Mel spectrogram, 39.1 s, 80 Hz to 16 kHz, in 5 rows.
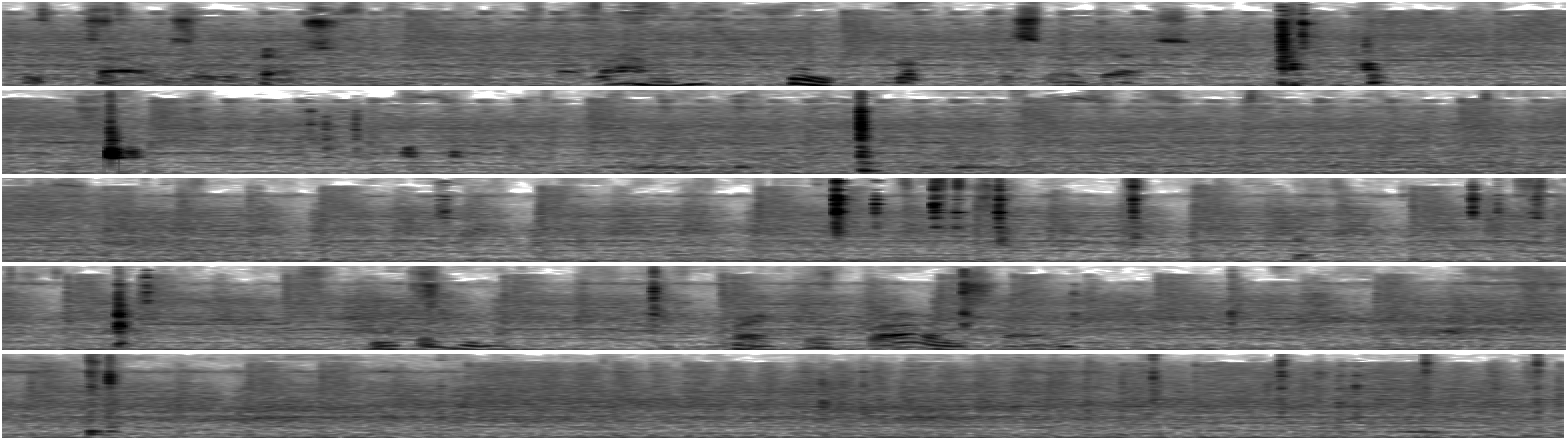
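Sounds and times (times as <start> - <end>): background music: 0.0 - 39.0
wrench clicking on metal fittings: 19.7 - 21.4.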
